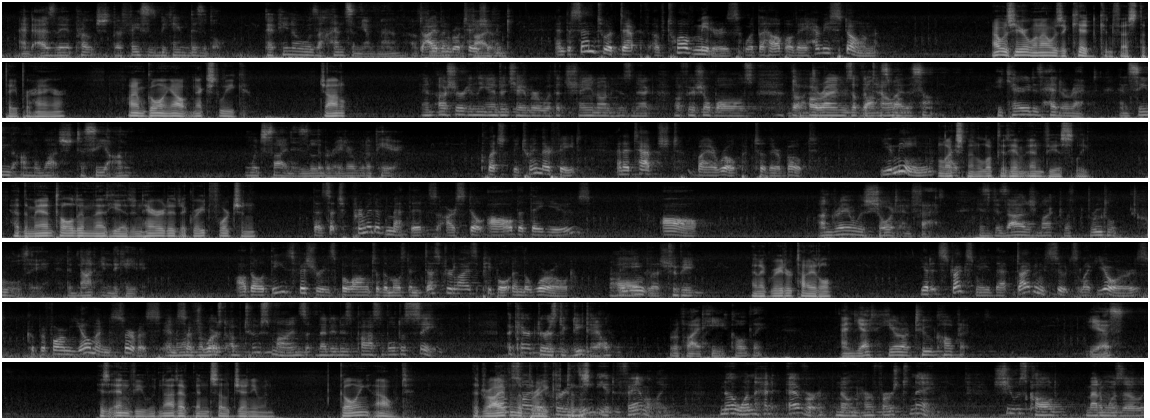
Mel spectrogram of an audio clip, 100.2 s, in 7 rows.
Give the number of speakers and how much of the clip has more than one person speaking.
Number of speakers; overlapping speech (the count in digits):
4, about 6%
